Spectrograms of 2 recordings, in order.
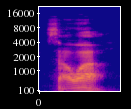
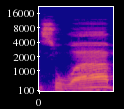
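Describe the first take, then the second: First: The first vowel is a. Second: The first vowel is u.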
